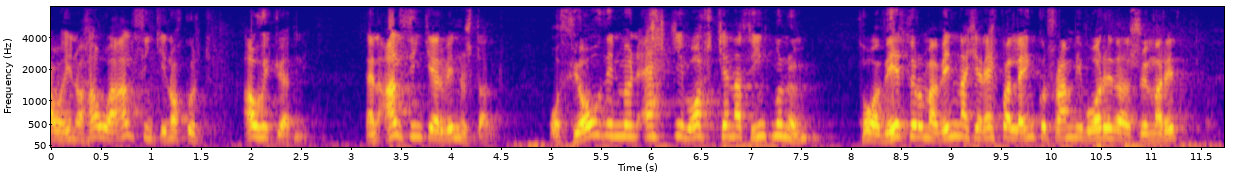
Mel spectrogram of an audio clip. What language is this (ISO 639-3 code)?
isl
